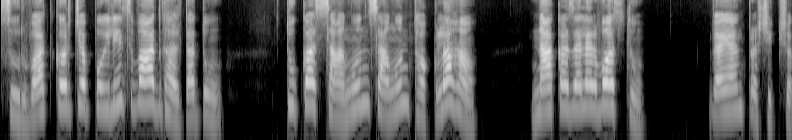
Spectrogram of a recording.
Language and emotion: Goan Konkani, disgusted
